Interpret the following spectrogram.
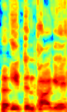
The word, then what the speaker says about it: Ethan Page: I mean, I said his name wrong. It's Ethan Page.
